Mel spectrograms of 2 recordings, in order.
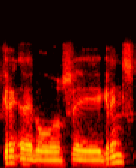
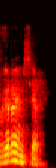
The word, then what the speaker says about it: Grenzer: Y también, por ejemplo, por otro lado, tiene a los Grens, ¿no? No sé si se pronuncia así, vamos, Los que es Grenzer. Perdón, Los Grenzer. Grenser.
